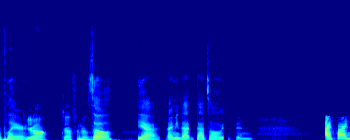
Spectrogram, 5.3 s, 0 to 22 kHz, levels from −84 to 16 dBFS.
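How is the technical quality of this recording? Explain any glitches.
The recording has two distinct technical faults: a short low-frequency thump early on, and an abrupt change in tone and level that lasts from partway through until the end.

From 1.18 to 1.30 s there is a phantom power thump: a supply switched on or off on the live input, and the step passed through the coupling capacitors. The deep thud dies away in about 26 ms. Unlike a handling bump or plosive, it has no acoustic onset or airflow character.

At 3.34 s an 80 ms silence is followed by duller, boxier speech with nothing above 3.8 kHz, a drop of roughly 10 dB, and a new faint noise floor. That is likely an input switched to a poorer device. A simple filter would not change the level and noise together.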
